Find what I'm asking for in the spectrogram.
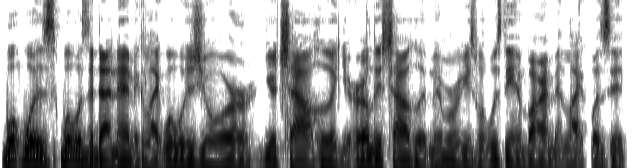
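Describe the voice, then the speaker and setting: Low-voiced man hosting an interview. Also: a little fast, dry recording, clean studio sound. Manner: affirming interviewer, frequent "okay", restarts questions. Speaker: podcast host. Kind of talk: casual interview.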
